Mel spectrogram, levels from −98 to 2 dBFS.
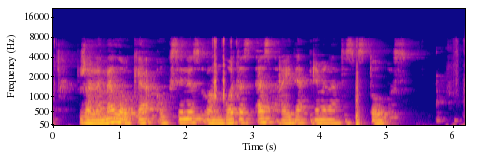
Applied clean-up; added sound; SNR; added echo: classical method WPE with log-MMSE.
